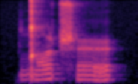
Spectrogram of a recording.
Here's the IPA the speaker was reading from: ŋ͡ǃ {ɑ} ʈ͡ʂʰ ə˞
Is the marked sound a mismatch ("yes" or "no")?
yes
